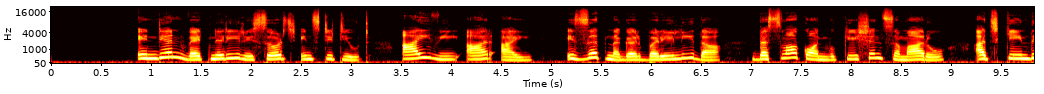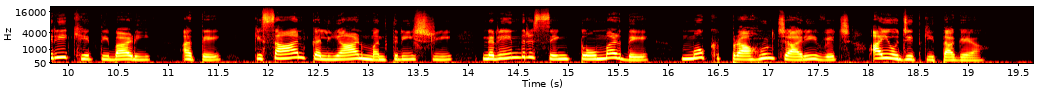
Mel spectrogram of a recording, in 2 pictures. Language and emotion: Punjabi, neutral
